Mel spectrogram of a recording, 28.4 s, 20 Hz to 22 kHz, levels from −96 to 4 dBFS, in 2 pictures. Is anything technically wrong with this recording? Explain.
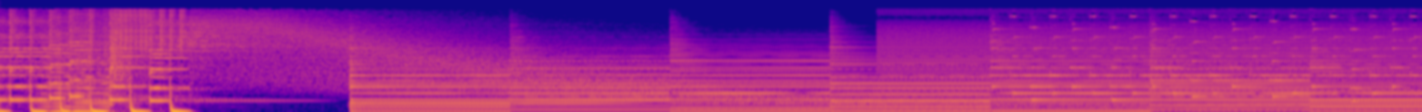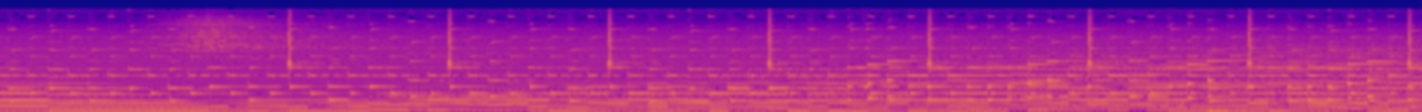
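Yes, one fault. From 8.77 s to the end, DECT cordless phone buzz: radio bursts every 10 ms are rectified, giving a thin 100 Hz buzz roughly 15 dB down, seen as evenly spaced harmonic lines on a spectrogram.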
